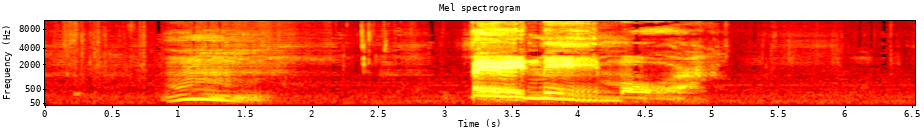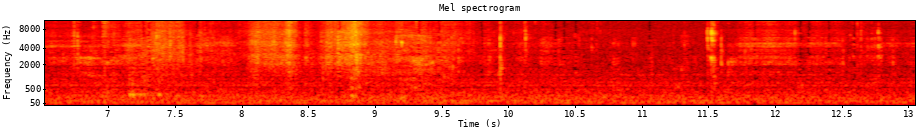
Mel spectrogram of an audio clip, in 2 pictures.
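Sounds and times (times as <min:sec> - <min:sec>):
low hum in car cabin: 0:00.0 - 0:13.0
chewing wet mouth sounds: 0:02.0 - 0:03.0, 0:09.2 - 0:13.0.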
